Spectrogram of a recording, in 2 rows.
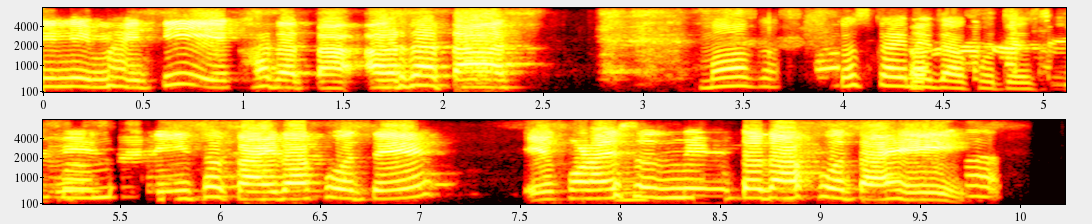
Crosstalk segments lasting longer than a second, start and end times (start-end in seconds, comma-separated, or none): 4.3-5.6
